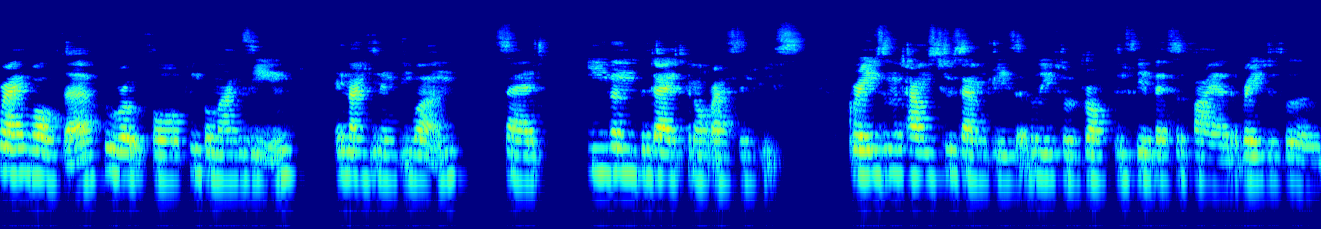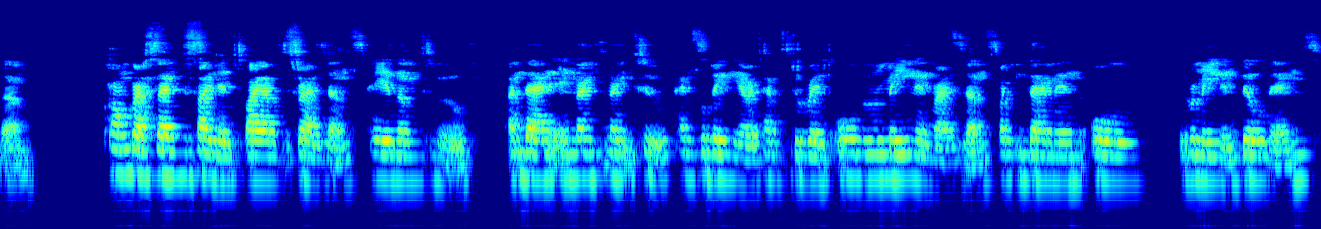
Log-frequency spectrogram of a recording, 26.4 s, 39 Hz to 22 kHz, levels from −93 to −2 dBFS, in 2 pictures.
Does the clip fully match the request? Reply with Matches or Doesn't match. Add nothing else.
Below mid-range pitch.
Doesn't match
